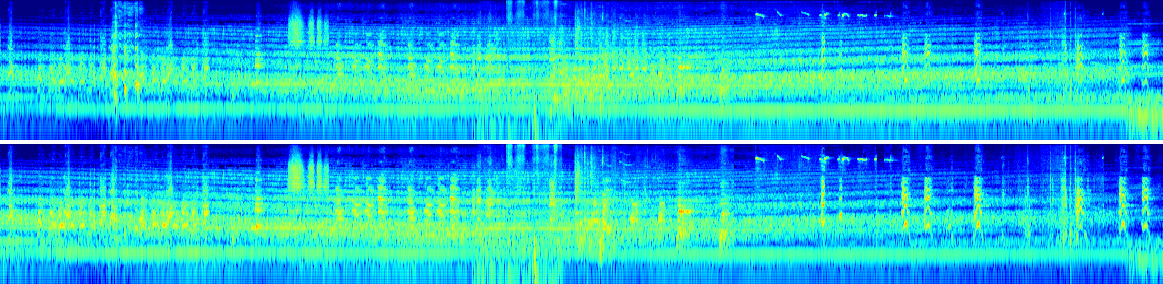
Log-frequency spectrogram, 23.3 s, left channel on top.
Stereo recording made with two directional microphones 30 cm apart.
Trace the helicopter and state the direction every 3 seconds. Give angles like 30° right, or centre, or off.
40° right, 30° right, 10° right, 10° left, 30° left, 40° left, 50° left, 60° left.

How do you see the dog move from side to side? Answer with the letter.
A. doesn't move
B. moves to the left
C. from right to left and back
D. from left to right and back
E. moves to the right
A.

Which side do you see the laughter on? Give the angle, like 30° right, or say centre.
60° left.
